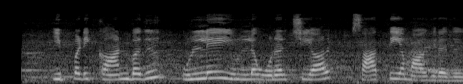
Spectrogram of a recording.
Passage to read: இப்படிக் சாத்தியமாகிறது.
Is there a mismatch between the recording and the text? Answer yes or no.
yes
